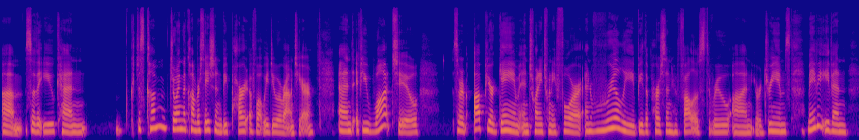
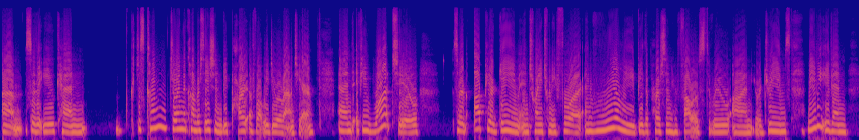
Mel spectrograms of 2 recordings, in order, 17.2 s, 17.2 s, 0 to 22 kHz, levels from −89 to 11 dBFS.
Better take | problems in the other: first | distortion; heavy; 23% of the sound clipped

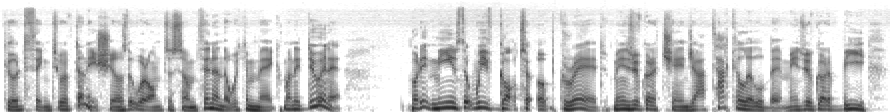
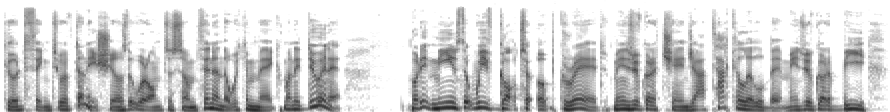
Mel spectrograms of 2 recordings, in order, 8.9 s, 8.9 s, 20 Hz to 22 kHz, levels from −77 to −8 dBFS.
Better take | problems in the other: second | hiss; faint; throughout; 25 dB below the speech

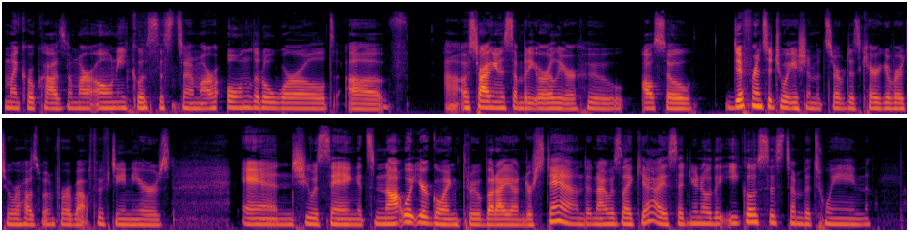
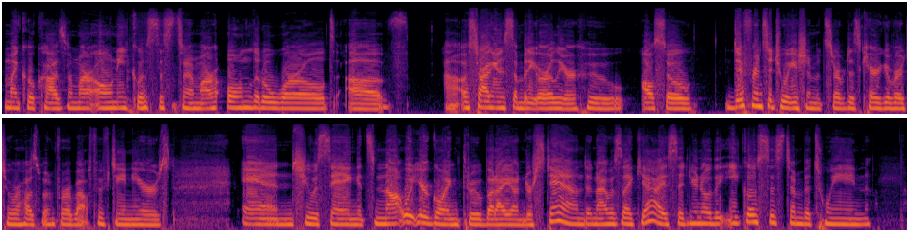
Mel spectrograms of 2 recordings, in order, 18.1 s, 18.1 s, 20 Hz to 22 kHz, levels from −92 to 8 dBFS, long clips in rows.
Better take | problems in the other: first | distortion; heavy; 6 dB below the speech

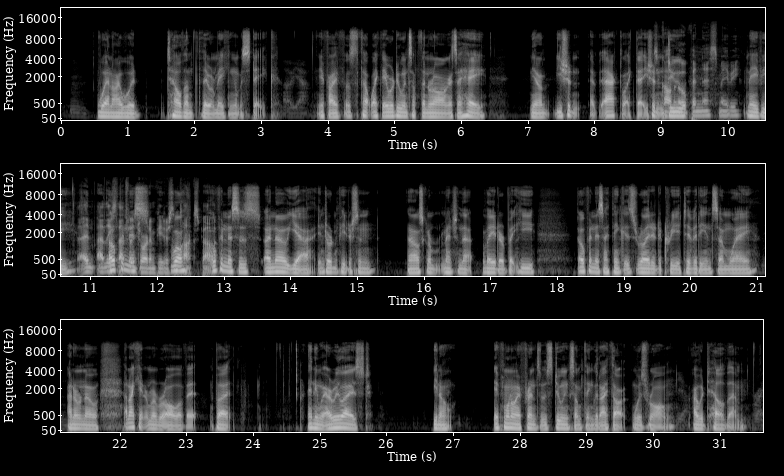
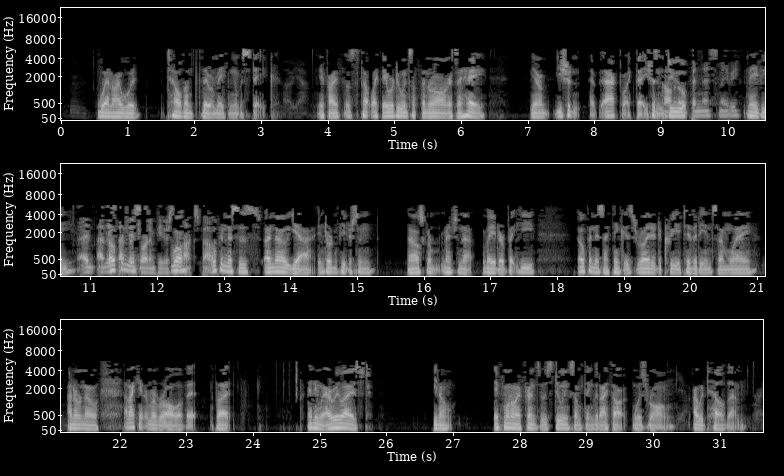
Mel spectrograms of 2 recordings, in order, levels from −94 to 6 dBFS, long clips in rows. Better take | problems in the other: first | garbled, watery; badly; nothing above 5.5 kHz

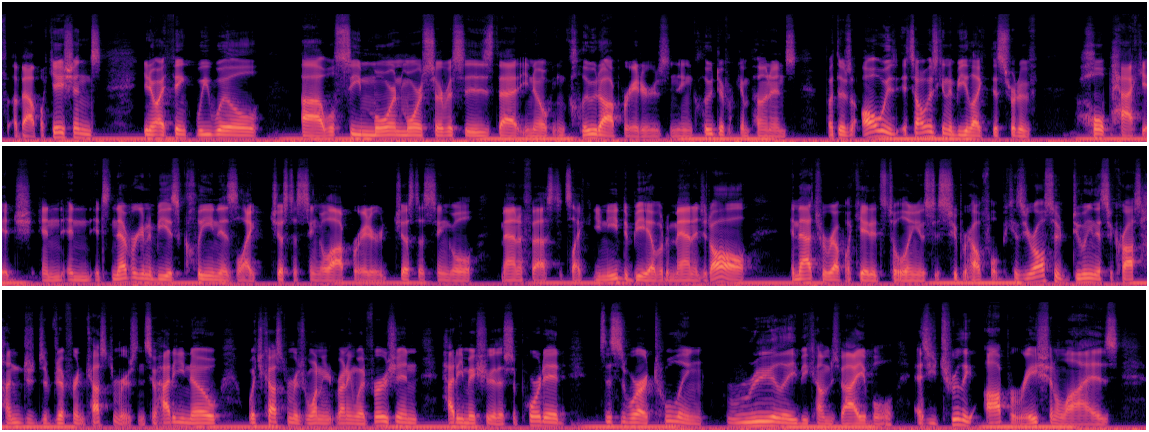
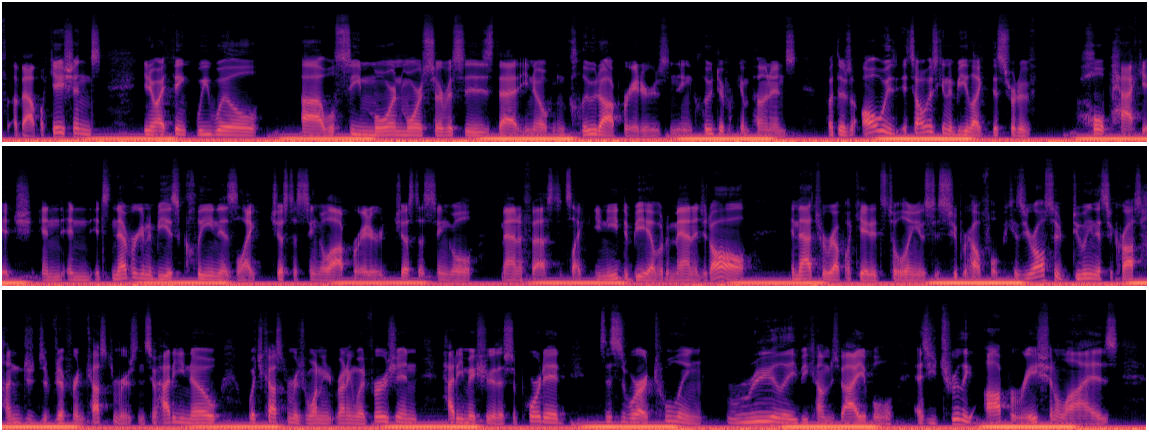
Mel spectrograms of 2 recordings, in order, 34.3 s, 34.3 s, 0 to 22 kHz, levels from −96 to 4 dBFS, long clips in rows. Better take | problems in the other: first | low rumble; loud; throughout; 4 dB below the speech; faint in the first

